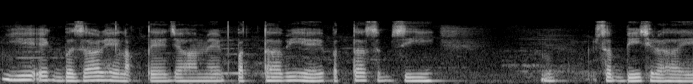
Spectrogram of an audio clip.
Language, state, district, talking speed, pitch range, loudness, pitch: Hindi, Arunachal Pradesh, Lower Dibang Valley, 145 wpm, 165-180 Hz, -18 LUFS, 170 Hz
